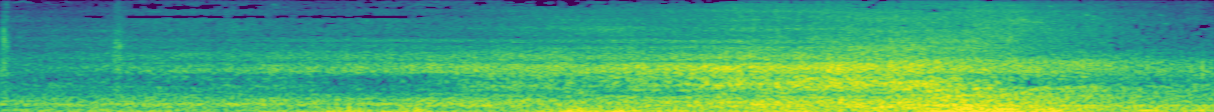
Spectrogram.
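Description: Toyota Hilux pickup truck driving past on a concrete road: engine and tyre noise build steadily, peak about five seconds in, then fade as it goes by.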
